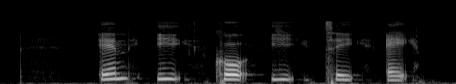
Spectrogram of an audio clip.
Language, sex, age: Danish, female, 23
